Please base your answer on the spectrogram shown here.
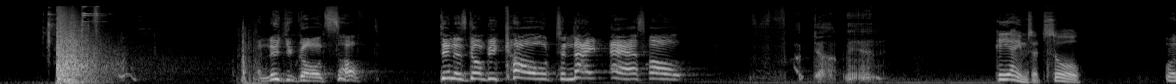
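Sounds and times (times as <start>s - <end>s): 
gunshot fired from a trapdoor: 0.6s - 1.4s
speech: 2.6s - 3.8s, 4.4s - 6.9s, 8.0s - 8.9s, 10.0s - 10.9s.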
